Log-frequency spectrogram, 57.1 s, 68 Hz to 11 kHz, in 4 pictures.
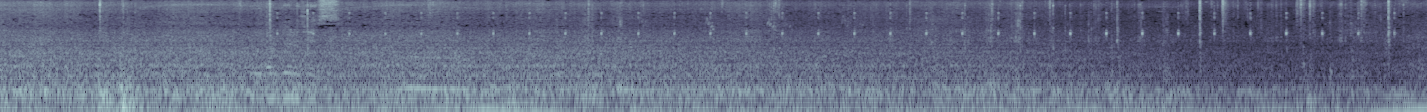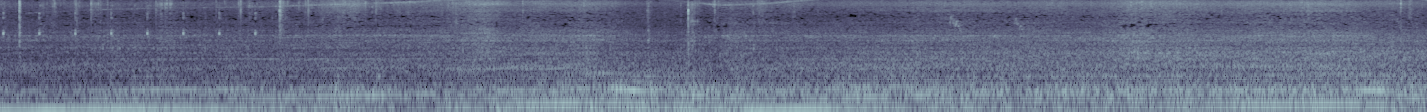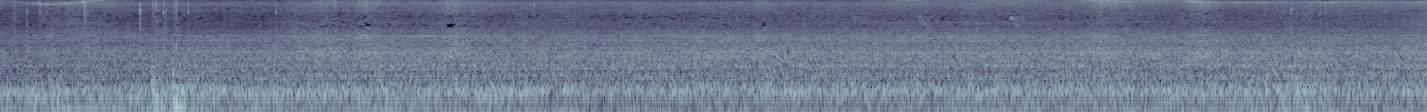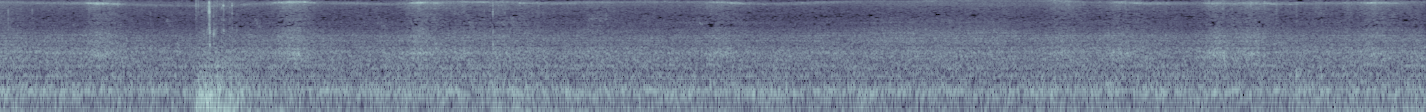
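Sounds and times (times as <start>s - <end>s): engine and tyre rumble: 0.0s - 57.0s
turn signal clicking: 2.3s - 18.2s.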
